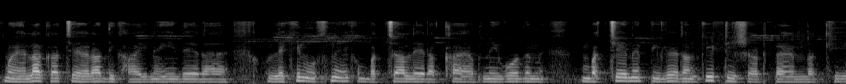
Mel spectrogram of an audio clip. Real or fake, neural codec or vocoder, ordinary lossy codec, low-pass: real; none; none; none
